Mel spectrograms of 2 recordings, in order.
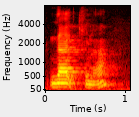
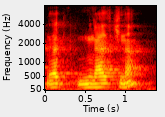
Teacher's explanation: you stress the final vowel in the verb. So, like ngalkina, I danced, and ngalkina, did I dance?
